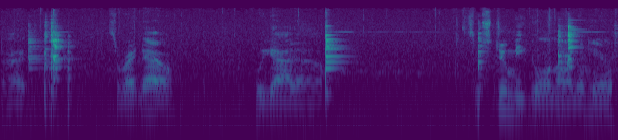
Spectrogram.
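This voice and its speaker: A man's voice: medium pitch, slow pace. A man talking casually and plainly as a cooking show host, explaining each step of a recipe in an informal, folksy way. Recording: clearly noisy background with clicks.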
